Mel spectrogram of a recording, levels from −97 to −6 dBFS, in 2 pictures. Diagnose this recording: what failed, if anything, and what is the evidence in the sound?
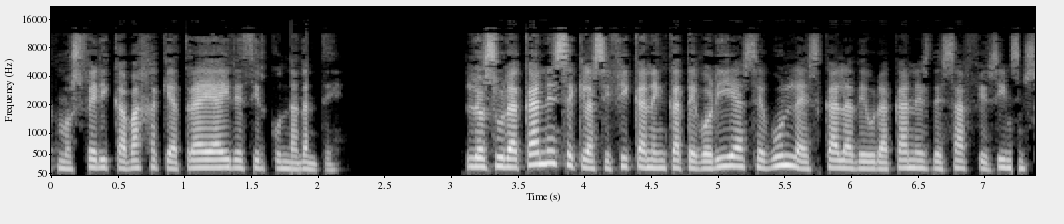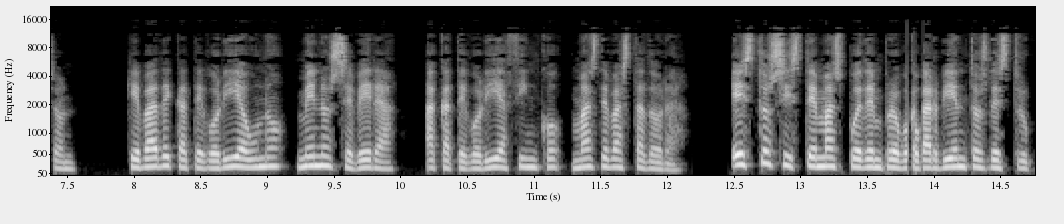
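Chunks out of order, at the network or jitter-buffer stage: at 1.8–1.92 s, 7.08–7.26 s and 13.8–13.92 s the sound jumbles briefly. Blocks of 60 ms play one, two and one places late. Unlike a dropout, nothing goes silent; the audio is only reordered.

De-emphasis applied wrongly, in a playback or call-processing filter: from 5.09 to 8.53 s the sound turns dull and muffled. The treble slopes down smoothly to about 13 dB below 1 kHz at 10 kHz. A low-pass fault would instead cut off abruptly.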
